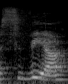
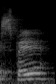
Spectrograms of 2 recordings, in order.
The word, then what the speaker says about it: sphere: a sphere. A sphere. Sphere. Is it, Sphere. how do you say it? Ball cake. Sphere. Dummy. Sphere. Oh, I say spear. No, that's the pointy thing.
